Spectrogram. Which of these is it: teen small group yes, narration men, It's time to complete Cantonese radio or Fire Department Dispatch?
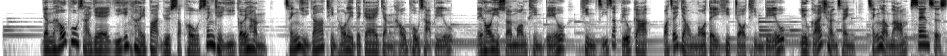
It's time to complete Cantonese radio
